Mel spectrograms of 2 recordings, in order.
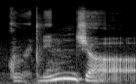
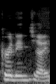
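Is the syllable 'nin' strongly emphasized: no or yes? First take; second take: yes; no. First: The syllable nin carries strong emphasis. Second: The syllable nin carries no special emphasis. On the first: "emphasis is on Nin" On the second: "He just doesn't say like Greninja"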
